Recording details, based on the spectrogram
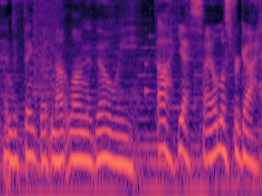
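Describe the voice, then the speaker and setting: A man voicing a suave young warrior and devoted older brother in an anime video game, speaking smoothly and courteously. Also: medium pitch, fairly quick, natural voice. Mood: wistful, grateful. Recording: game audio with music behind.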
